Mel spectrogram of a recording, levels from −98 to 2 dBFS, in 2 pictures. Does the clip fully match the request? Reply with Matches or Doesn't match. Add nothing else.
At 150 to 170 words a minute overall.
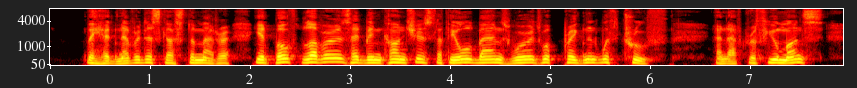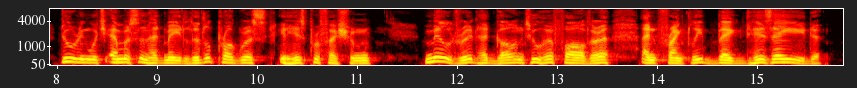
Doesn't match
